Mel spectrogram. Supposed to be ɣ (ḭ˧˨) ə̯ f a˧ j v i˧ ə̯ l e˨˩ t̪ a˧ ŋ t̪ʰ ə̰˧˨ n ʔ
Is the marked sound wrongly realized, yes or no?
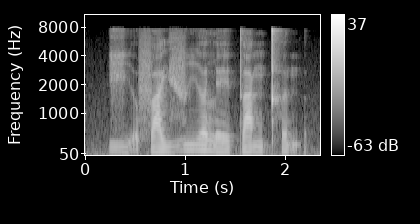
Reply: no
